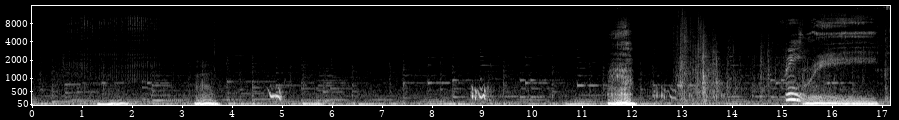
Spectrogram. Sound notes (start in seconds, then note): 4.8 coos; 11.4 growls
